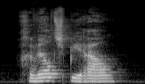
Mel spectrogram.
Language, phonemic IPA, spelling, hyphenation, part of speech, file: Dutch, /ɣəˈʋɛlt.spiˌraːl/, geweldspiraal, ge‧weld‧spi‧raal, noun, Nl-geweldspiraal.ogg
- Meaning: alternative spelling of geweldsspiraal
